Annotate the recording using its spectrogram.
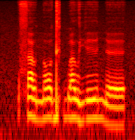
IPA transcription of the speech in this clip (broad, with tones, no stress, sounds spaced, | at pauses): s a˦˨ ʊ̯ n ɔ˦ d ɪ˦ ʔ b a˦˨ ʊ̯ j e˦ ɪ̯ n ɛ˨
